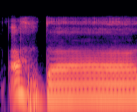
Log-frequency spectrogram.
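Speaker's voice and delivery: अहदा chanted slowly, da held long; lengthened recitation. Shown as a demonstration. Teacher models the long vowel for pupils, slow chant. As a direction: hold the da of अहदा. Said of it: "इसको ज़्यादा लंबा करना है".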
